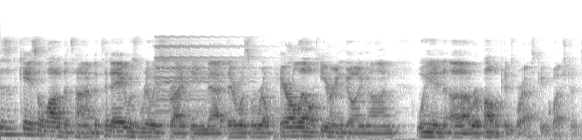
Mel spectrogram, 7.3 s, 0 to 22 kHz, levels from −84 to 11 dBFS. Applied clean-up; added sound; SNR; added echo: none; Organ; 19 dB; reverberation time 0.8 s.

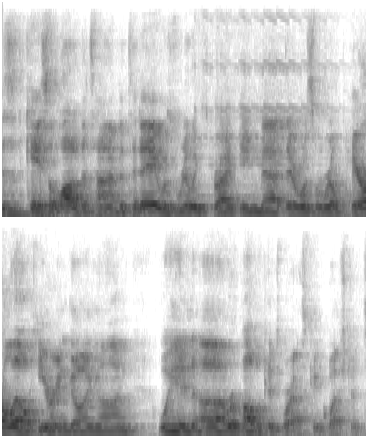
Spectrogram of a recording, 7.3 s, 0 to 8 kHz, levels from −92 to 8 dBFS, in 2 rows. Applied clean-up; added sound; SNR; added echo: neural separator model SepFormer DNS4.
